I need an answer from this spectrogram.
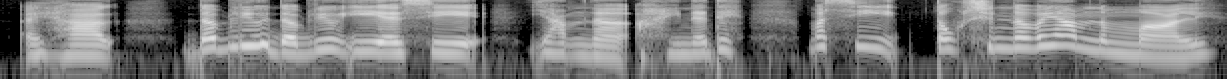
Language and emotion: Manipuri, disgusted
